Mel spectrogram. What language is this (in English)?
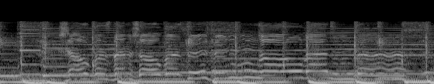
Kazakh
